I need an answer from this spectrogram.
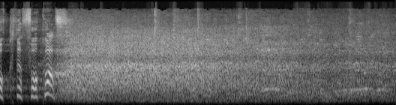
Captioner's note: audience laughing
